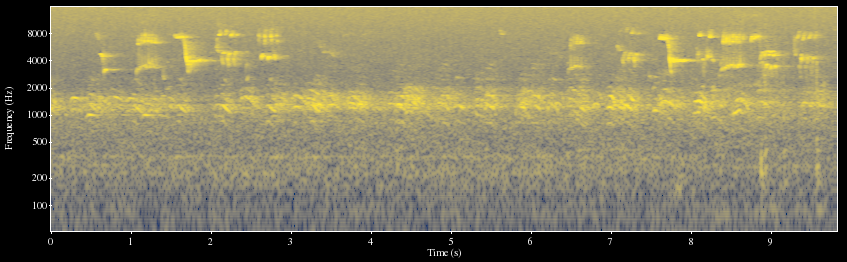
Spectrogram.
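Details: Black-faced bunting song of brief high chirped phrases with quick downward slides, given in bursts at the start and near the end, over constant rushing background noise and a faint mid-pitched hum.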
